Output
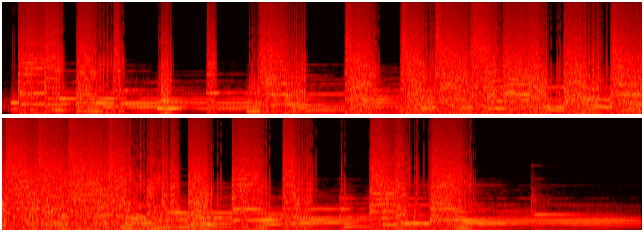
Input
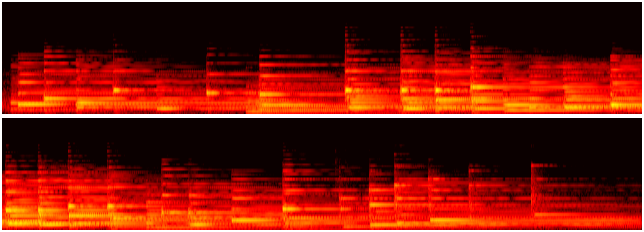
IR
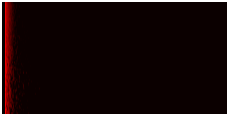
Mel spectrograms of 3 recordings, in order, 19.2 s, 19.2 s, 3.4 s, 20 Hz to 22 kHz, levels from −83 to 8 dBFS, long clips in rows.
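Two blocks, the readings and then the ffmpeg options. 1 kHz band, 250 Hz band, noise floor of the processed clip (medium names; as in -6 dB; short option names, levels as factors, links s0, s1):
-7.0 dB, -9.0 dB, -41 dBFS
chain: -filter_complex "[0:a]aeval=exprs='0.335*(cos(1*acos(clip(val(0)/0.335,-1,1)))-cos(1*PI/2))+0.0376*(cos(8*acos(clip(val(0)/0.335,-1,1)))-cos(8*PI/2))':c=same,lowpass=f=1100:p=1,acrossover=split=130[s0][s1];[s0]acrusher=samples=22:mix=1:aa=0.000001[s2];[s2][s1]amix=inputs=2:normalize=0,aeval=exprs='(mod(18.8*val(0)+1,2)-1)/18.8':c=same,asplit=2[s3][s4];[s4]adelay=20,volume=0.531[s5];[s3][s5]amix=inputs=2:normalize=0,volume=0.794"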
